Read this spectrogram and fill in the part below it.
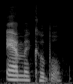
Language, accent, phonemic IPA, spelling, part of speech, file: English, US, /ˈæ.mɪ.kə.bəl/, amicable, adjective, En-us-amicable.ogg
- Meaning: Showing friendliness or goodwill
